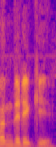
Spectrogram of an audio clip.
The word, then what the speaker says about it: Endrick: ¿Endrick o Hendriki. Hendriki. – Endriki, No, acertó, nadie. Sí. Ya te, lo dije. Endriki.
